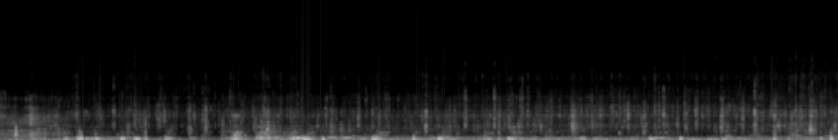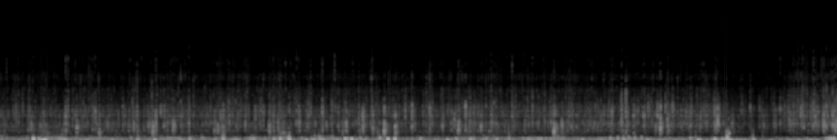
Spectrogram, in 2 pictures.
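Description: Water bubbles and swirls, muffled underwater.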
